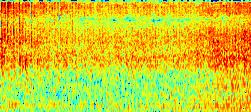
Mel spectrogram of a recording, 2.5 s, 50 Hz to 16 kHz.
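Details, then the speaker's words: 1961 Case 930 Western diesel tractor, 6.6L 6-cylinder, 83hp, pull-started; quiet, even idle with low steady clatter, no misses or knocks, injection pump working well, some blow-by, not overheating — normal idle. "seems like the injection pump sounds good working well it doesn't get hot"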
